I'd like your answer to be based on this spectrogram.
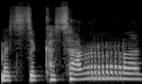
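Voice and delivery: put-on strong rolled R accent. Speaker describing a woman's accent on Love Is Blind, heavy rolled-R accent. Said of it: "heavy roll in her R".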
